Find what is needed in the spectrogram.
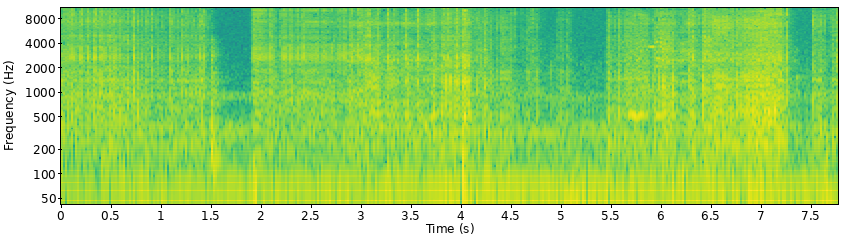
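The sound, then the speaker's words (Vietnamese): A kitchen door's hinge creaks as the door opens during wind and rain, giving drawn-out scraping creaks over a constant loud hiss. “tiếng mở cửa bỗng nhiên phát ra. Trong mưa gió ẩm ĩ như thế mà cái tiếng bản lề kêu lên ken két xoáy vào tai nó.”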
